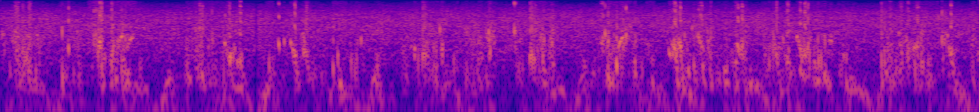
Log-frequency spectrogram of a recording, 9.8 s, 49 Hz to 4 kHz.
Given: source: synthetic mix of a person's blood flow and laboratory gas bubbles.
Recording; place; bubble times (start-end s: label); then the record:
Doppler ultrasound of blood flow; precordium
0.00-0.44 s: bubbles
0.58-1.44 s: bubbles
1.83-2.62 s: bubbles
2.65-3.71 s: bubbles
3.74-3.83 s: bubbles
4.00-4.46 s: bubbles
4.50-4.58 s: bubbles
4.60-5.04 s: bubbles
5.12-5.59 s: bubbles
5.98-6.56 s: bubbles
6.66-7.54 s: bubbles
7.60-8.55 s: bubbles
8.79-9.60 s: bubbles
9.69-9.80 s: bubbles
From the record:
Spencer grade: 4 (maximum detectable bubble signal sounding continuously throughout systole and diastole of every cardiac period, and overriding the amplitude of the normal cardiac signals); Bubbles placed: anywhere in the cardiac cycle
